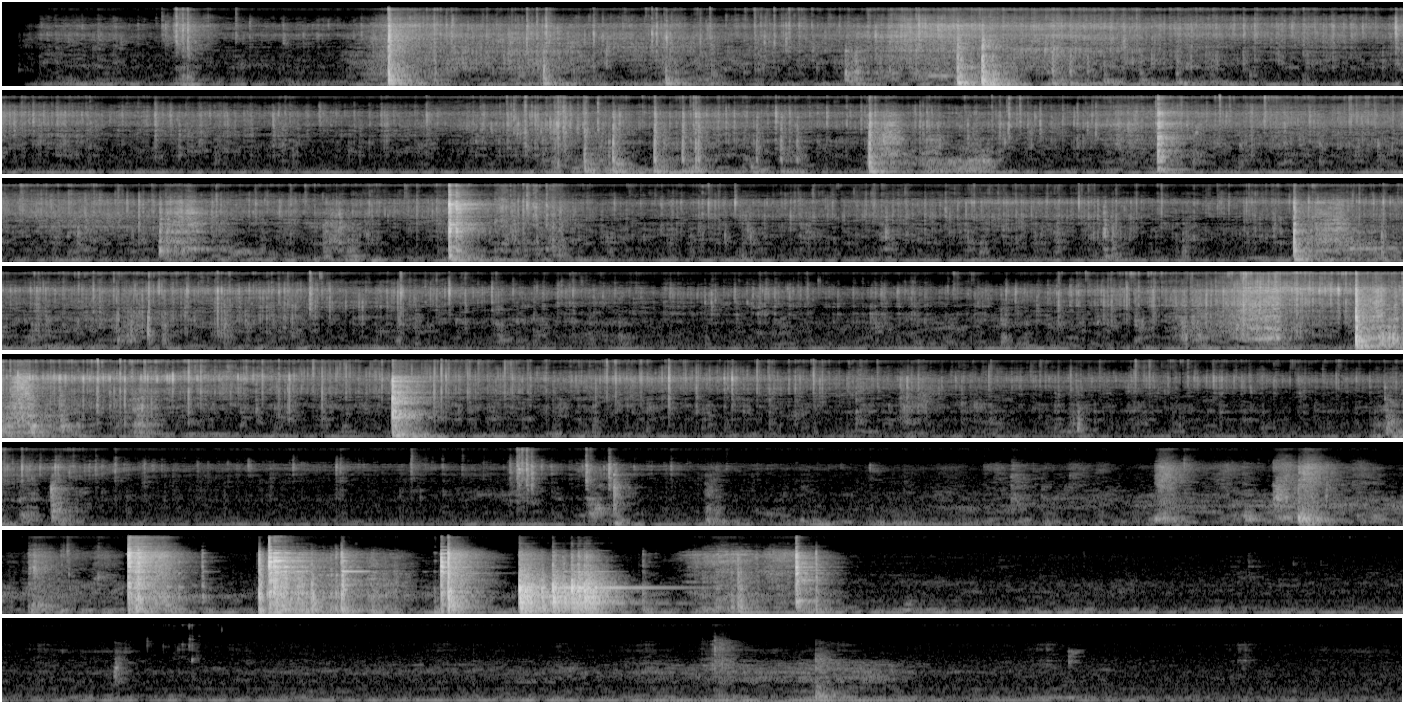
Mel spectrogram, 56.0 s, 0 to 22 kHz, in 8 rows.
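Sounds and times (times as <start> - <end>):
food sizzling faintly in dish: 0.1 - 46.3
metal spoon scraping a dish: 27.1 - 28.5.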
